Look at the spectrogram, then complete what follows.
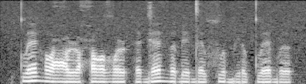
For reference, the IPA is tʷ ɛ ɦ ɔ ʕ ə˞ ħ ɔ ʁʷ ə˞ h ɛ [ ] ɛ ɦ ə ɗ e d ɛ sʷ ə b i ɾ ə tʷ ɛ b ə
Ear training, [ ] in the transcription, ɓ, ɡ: ɡ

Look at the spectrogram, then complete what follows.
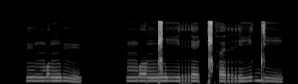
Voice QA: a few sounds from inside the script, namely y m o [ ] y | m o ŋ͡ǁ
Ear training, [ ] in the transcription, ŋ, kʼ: ŋ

